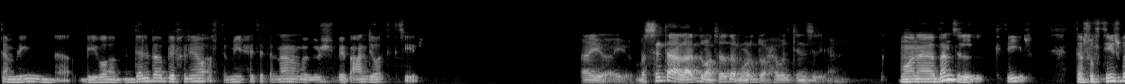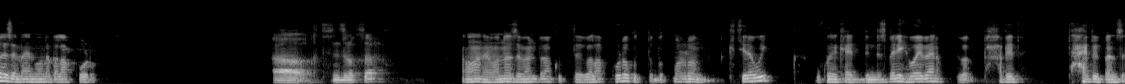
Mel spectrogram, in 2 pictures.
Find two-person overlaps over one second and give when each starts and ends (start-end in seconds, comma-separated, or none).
none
